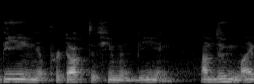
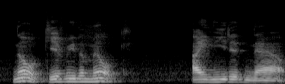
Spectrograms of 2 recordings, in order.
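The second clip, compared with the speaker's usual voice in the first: unhinged, psychopath-sounding voice; 5 dB louder than usual. Showing how to ask for something bluntly when in a rush: psychopath-sounding demand. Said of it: "I sound like a fucking psychopath".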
